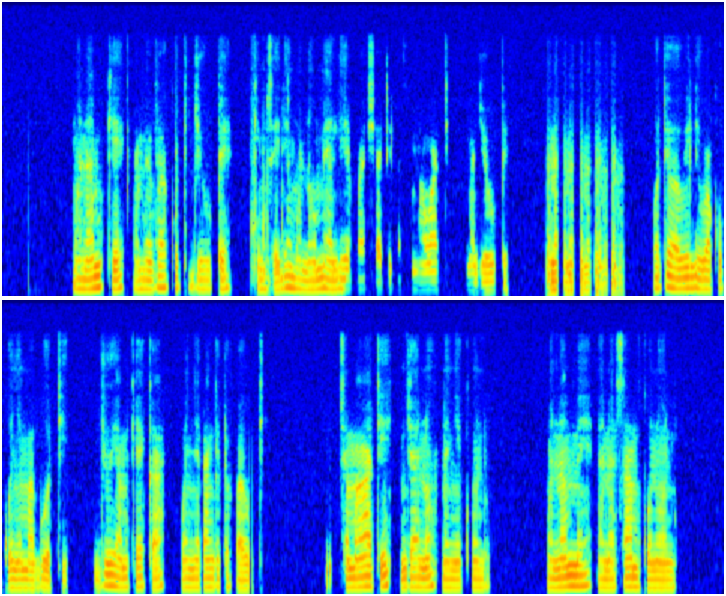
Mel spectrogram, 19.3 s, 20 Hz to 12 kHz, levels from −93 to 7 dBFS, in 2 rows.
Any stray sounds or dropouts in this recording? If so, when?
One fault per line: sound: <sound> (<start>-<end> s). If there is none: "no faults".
sound: laugh (7.3-8.3 s)
sound: dropout (12.9-13.0 s)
